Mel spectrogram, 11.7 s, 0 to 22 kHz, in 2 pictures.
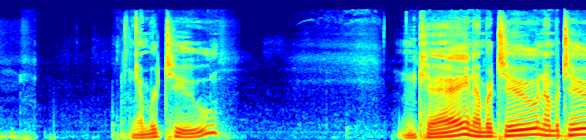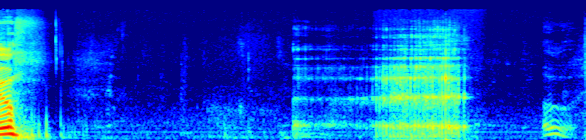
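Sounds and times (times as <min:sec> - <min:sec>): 
speech: 0:01.3 - 0:02.3, 0:04.0 - 0:06.1
person burping: 0:08.8 - 0:10.6.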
